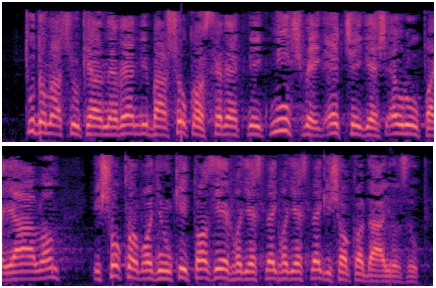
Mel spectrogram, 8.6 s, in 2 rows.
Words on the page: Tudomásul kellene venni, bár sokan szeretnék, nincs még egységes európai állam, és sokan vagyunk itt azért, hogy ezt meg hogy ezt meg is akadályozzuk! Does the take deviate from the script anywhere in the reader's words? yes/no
no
